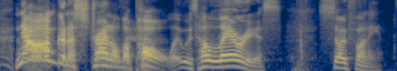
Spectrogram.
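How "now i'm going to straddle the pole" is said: high, rough and loud belted voice. Retelling a narrator's tangents from a show: Gilbert Gottfried impression. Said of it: "That is a great impression".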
